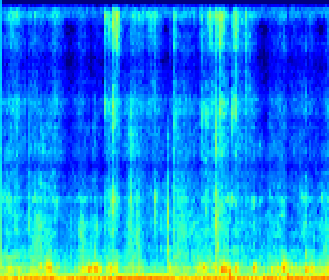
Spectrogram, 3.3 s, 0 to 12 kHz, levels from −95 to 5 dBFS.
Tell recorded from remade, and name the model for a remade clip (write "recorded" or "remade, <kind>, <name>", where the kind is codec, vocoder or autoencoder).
remade, codec, HILCodec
